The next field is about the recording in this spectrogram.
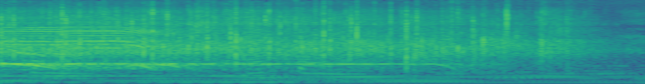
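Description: A church audience applauds with dense, steady clapping over a low sustained tone, the clapping thinning slightly toward the end. No one speaks.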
